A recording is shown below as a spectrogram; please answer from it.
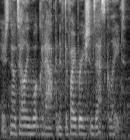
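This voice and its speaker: A woman's voice: low-pitched, completely flat delivery, fast talker, faint music behind. A woman playing an earnest, analytical, cautious research scientist in a video game cutscene, with a precise, urgent way of explaining. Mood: concerned. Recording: echoey hall, faint noise.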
